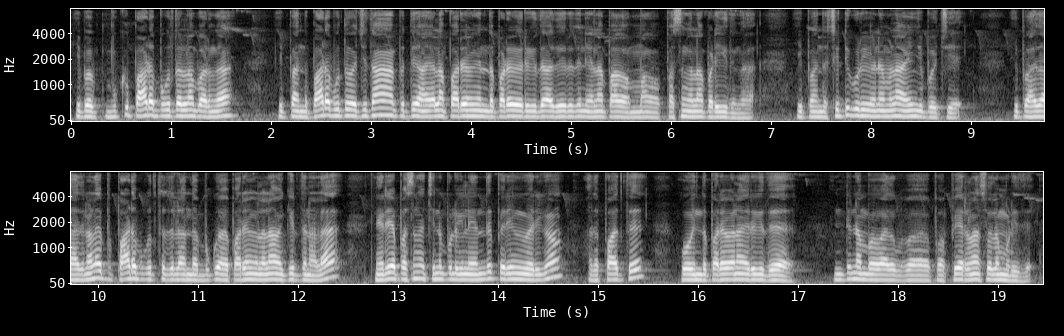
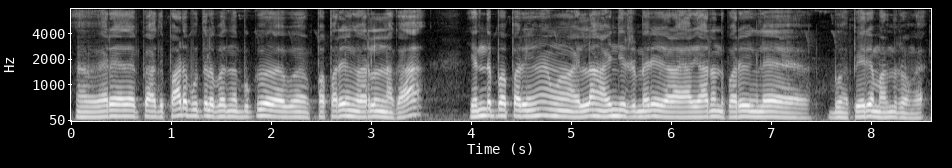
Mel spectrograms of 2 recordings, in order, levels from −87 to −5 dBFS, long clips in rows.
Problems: background sounds at intervals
